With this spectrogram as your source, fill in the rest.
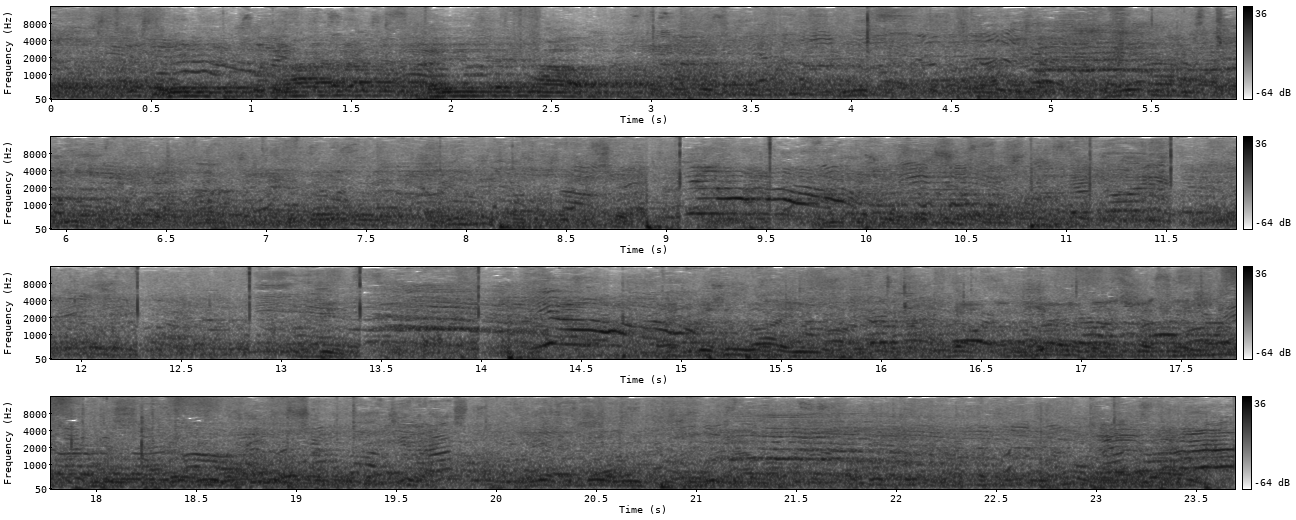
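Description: Feet thud and slap on a mat as two fighters spar.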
